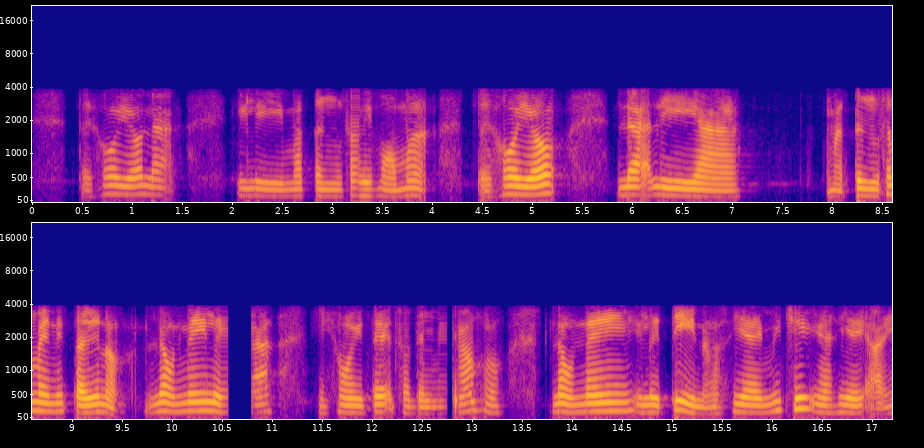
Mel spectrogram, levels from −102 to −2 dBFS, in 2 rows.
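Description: The whole 17 seconds of speech has gone through the G.723.1 codec, and it's heavily damaged. The band runs only from about 250 Hz to 3.6 kHz, so it sounds thin and muffled. The hoarse, smeared consonants fit a low-rate codec around 6.3 kbit/s that works in 30 ms frames and only slowly updates its model of the voice.

VoIP packet loss concealed by the speech codec breaks in four times. At 1.34 to 1.41 s about 30 ms goes missing, and at 3.20 to 3.41 s about 60 ms. In both spots the decoder stretches the last sound into a brief buzzy tone or coloured noise that fades out. At 10.49 to 10.95 s a gap of about 300 ms turns into a short fading sound that the codec then mutes. At 12.56 to 13.07 s roughly 210 ms is lost in pieces across 300 ms, and the longest break is 120 ms. After each gap the speech stays weak or distorted for a moment before it recovers.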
